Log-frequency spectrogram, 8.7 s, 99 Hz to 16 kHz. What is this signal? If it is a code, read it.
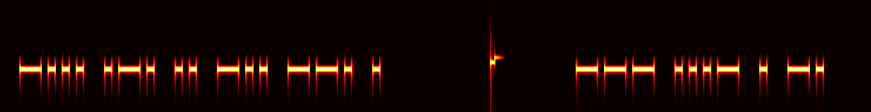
Morse code, heard as a keyed tone, about 17 wpm, 700 Hz. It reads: BRIDGE OVEN
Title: Sentences from Top 1200 Words - New Word Drill Alt - 17wpm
